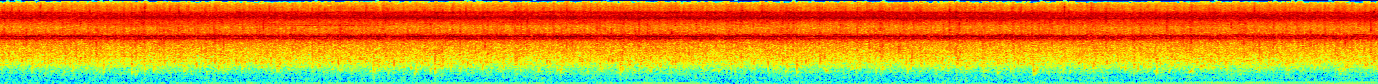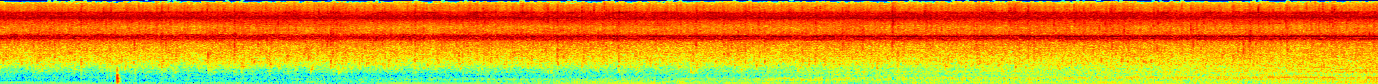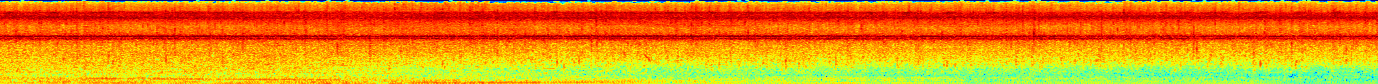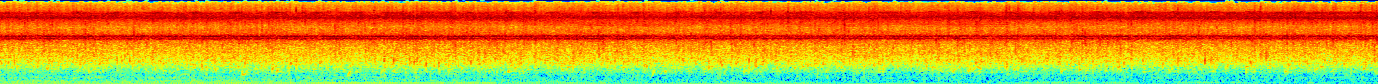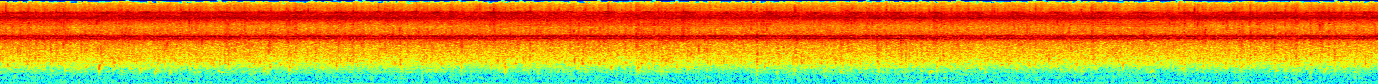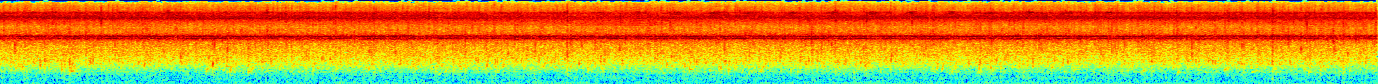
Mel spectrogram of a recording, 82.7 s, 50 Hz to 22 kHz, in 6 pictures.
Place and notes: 華龍巷, Yuchi Township, Nantou County - Cicadas and Flow sound
Small streams, Cicadas called, Flow sound, Birds called
Zoom H2n Saprial audio
Yuchi Township, 華龍巷43號, 14 July 2016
